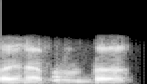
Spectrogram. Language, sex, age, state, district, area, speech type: Malayalam, male, 45-60, Kerala, Idukki, rural, conversation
